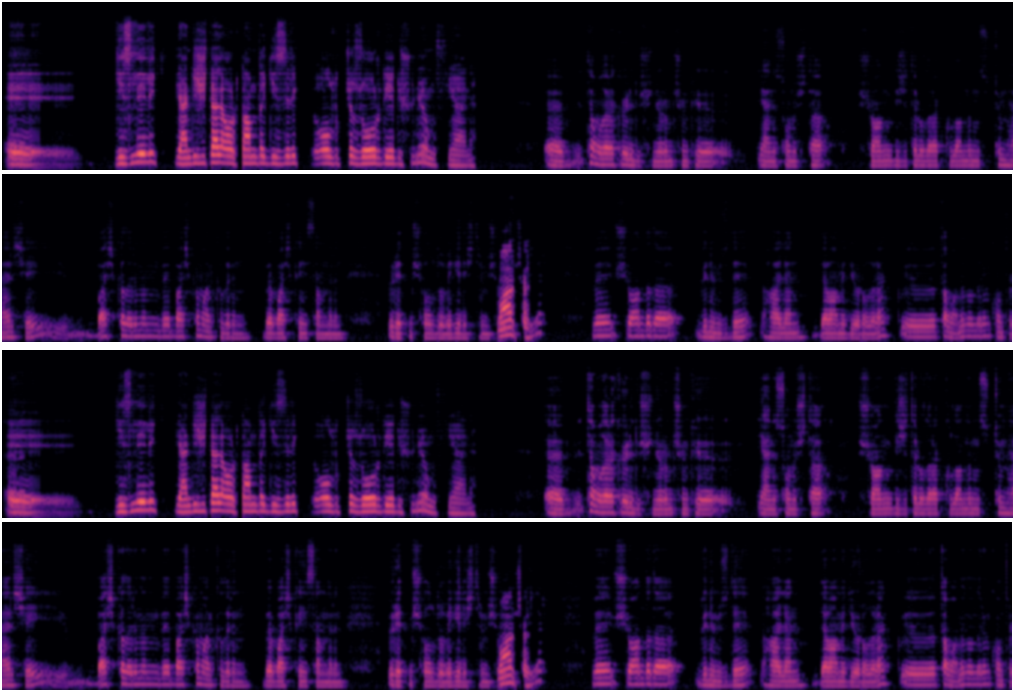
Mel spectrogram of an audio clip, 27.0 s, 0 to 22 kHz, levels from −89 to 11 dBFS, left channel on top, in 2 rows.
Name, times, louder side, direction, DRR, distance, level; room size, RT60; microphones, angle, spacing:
voice 1, 0.0-0.9 1.5-6.3 20.1-20.5, left 2 dB, 35° left, 3.9 m, -30 dB
voice 2, 7.2-9.7 10.1-11.0 11.4-18.3 18.6-20.7 21.3-26.9, right 2 dB, 65° right, 4.9 m, -40 dB
head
